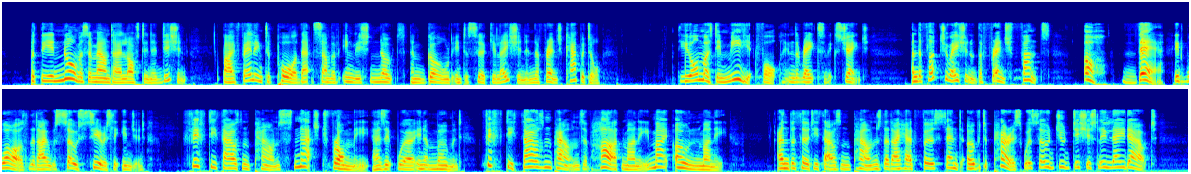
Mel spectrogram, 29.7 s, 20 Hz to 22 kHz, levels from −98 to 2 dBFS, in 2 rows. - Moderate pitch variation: No, wide, 5.8 semitones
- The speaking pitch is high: Yes, high, 205 Hz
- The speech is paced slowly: No, average, 175 wpm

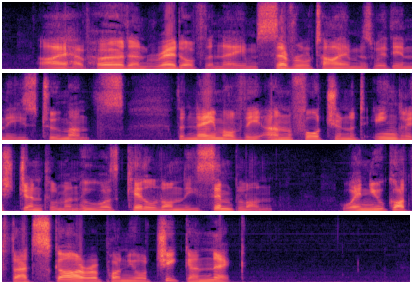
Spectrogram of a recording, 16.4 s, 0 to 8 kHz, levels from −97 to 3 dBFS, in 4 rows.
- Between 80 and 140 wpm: Yes, slow, 135 wpm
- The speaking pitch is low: Yes, low, 105 Hz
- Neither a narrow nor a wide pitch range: Yes, average, 4.5 semitones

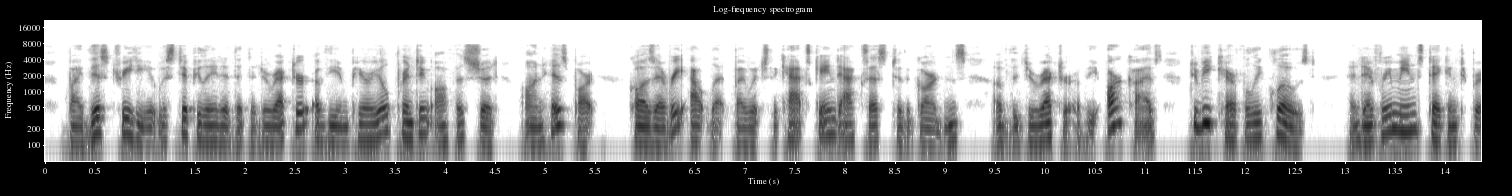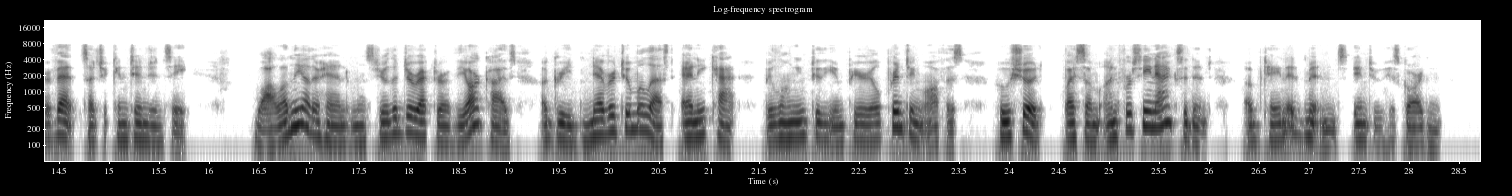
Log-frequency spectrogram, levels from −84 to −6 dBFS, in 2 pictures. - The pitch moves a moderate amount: Yes, average, 4.5 semitones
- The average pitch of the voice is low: Yes, low, 120 Hz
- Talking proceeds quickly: No, average, 175 wpm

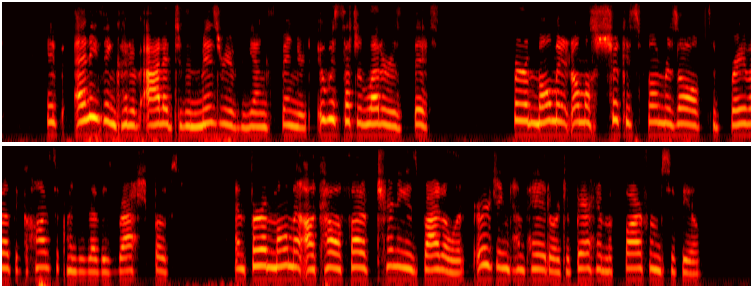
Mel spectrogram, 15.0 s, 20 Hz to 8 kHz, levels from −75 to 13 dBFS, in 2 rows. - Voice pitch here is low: No, very high, 295 Hz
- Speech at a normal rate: No, fast, 220 wpm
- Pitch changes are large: No, average, 3.6 semitones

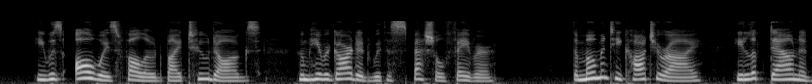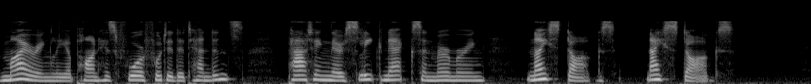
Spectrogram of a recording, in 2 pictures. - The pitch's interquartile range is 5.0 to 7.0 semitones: No, average, 4.5 semitones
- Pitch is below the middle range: No, high, 205 Hz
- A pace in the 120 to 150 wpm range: Yes, average, 140 wpm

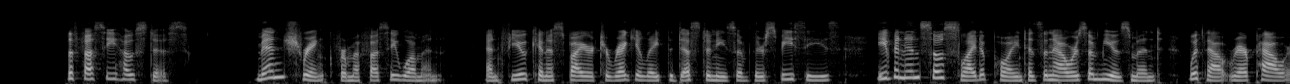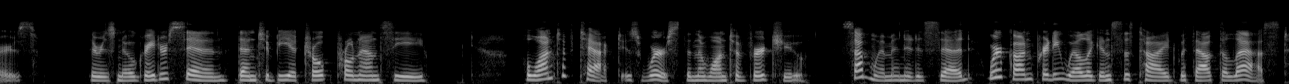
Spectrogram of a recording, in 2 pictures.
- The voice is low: No, high, 195 Hz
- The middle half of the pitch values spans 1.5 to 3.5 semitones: Yes, average, 3.2 semitones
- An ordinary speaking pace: Yes, average, 160 wpm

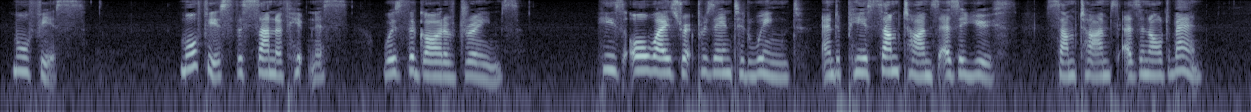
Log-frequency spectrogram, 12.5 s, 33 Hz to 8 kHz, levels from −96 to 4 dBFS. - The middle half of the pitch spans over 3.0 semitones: Yes, average, 3.4 semitones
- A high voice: Yes, high, 215 Hz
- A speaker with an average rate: No, slow, 130 wpm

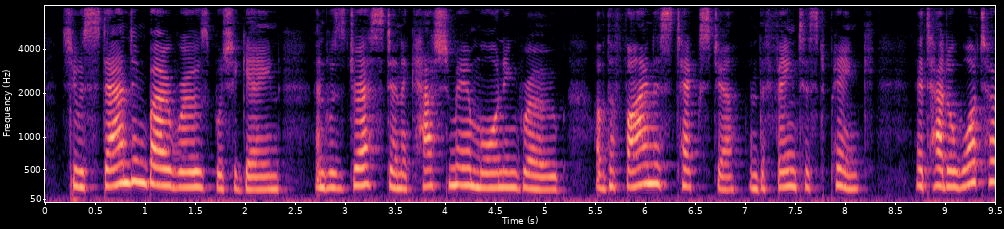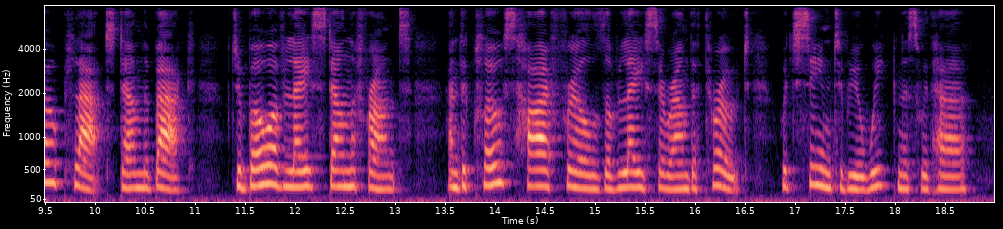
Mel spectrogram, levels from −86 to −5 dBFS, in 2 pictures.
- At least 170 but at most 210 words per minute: Yes, average, 175 wpm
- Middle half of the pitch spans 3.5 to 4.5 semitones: No, average, 3.1 semitones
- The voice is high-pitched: Yes, high, 235 Hz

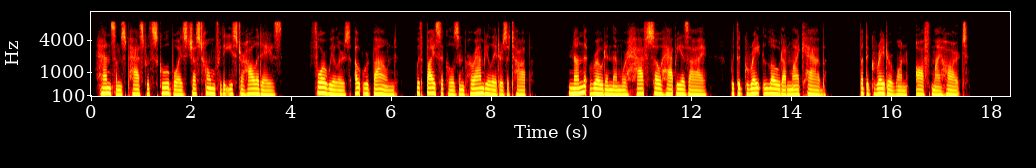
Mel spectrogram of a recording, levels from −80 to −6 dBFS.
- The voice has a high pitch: No, medium, 140 Hz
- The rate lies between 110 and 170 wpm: Yes, average, 145 wpm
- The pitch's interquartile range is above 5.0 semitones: No, average, 3.3 semitones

